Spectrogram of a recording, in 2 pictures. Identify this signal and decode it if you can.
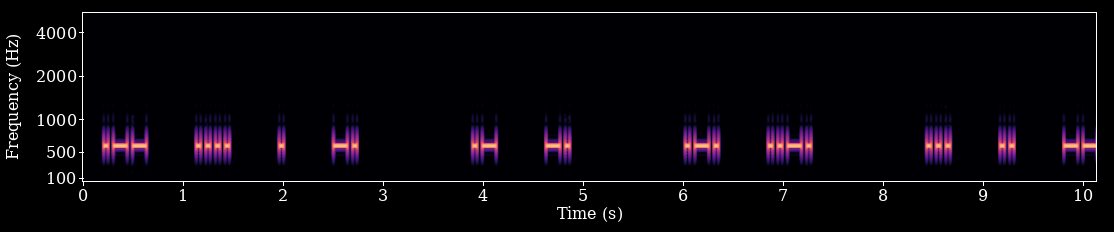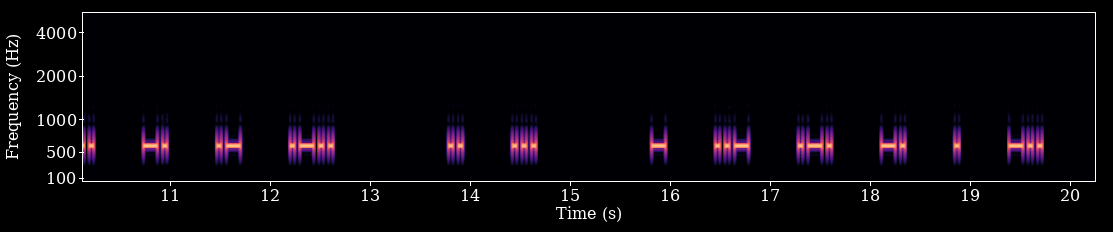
Morse code, heard as a keyed tone, about 25 wpm, spaced as for 13 wpm, 600 Hz. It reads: WHEN AN RF SIGNAL IS TURNED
